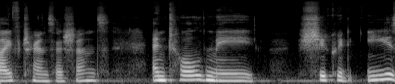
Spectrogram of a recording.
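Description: Nothing stood out on listening to this speech recording.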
